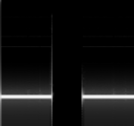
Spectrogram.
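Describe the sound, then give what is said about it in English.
Two loud censor bleeps, each a steady high-pitched tone lasting well over half a second, separated by a brief pause of silence. No voices are heard. “One of our classic bleeps there”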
